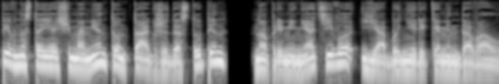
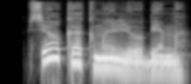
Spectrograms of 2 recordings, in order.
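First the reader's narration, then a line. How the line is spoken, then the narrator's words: Affectionate purr. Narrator (Russian): ласково промурлыкал Истир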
